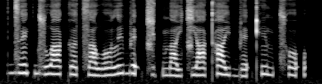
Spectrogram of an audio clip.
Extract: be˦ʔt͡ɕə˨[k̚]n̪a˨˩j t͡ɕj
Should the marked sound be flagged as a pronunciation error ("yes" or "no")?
no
